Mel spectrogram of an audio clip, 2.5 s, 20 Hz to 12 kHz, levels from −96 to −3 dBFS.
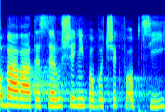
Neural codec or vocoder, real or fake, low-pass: none; real; 7.2 kHz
